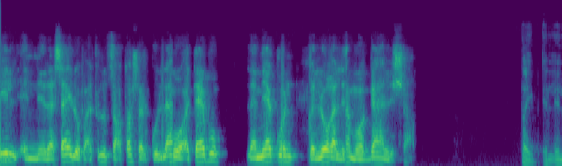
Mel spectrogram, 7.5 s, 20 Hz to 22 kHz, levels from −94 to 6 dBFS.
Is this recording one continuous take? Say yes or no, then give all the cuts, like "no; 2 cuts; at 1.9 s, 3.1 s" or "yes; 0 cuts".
no; 3 cuts; at 2.3 s, 4.1 s, 4.6 s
